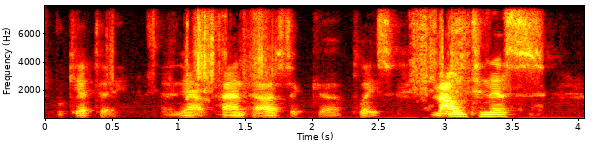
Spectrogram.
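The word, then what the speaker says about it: Boquete: in Northern Panama called bokete it's uh it's like bouquet but it's they pronounce all the words so it's bouquete and yeah fantastic Place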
